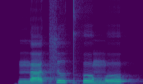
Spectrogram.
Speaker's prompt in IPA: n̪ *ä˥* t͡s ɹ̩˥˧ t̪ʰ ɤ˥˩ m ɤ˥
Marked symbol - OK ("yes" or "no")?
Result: no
